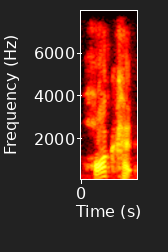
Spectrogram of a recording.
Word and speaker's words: Haack: Ähm, ich muss auch sagen, nach der ersten Saison von Matt Hawk wird er übrigens, soweit ich weiß, ausgesprochen.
